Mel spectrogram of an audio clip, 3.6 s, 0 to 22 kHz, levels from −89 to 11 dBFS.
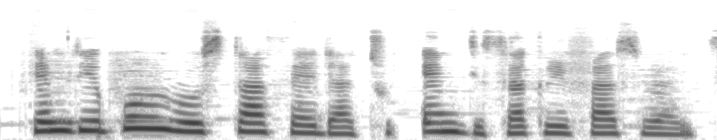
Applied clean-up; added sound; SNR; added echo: neural mask model DeepFilterNet 3.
